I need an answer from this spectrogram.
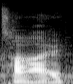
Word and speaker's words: Ti: remember the name of the Nvidia executive that pronounces it Thai like that that dude's awesome he's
